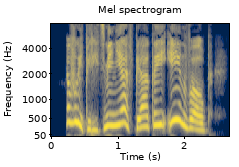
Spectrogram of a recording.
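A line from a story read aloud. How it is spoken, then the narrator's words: Furious female exclamation. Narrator (Russian): яростно воскликнула стихийница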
